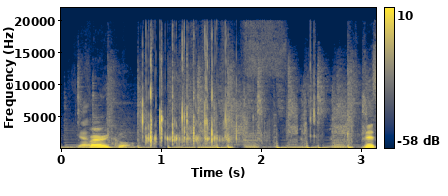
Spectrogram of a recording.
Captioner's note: can rattling, hisses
